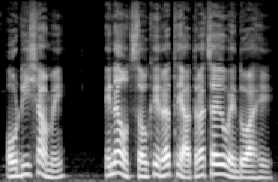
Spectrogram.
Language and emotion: Sindhi, neutral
